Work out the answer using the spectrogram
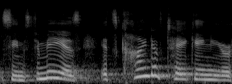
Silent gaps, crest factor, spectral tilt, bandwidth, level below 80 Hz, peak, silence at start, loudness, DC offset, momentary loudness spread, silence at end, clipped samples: none; 14 dB; -4.5 dB/octave; 15 kHz; -64 dBFS; -14 dBFS; 0 s; -28 LUFS; under 0.1%; 8 LU; 0 s; under 0.1%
